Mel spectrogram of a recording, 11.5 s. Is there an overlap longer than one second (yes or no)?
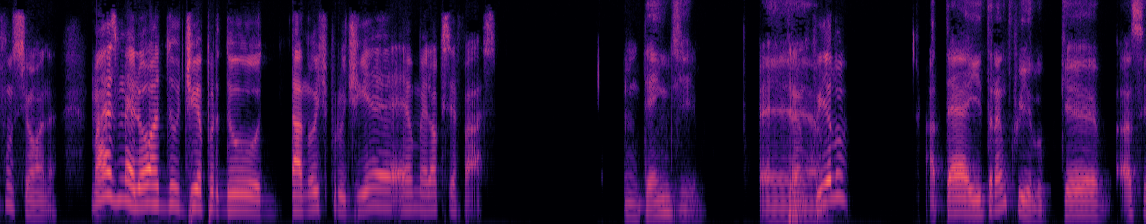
no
